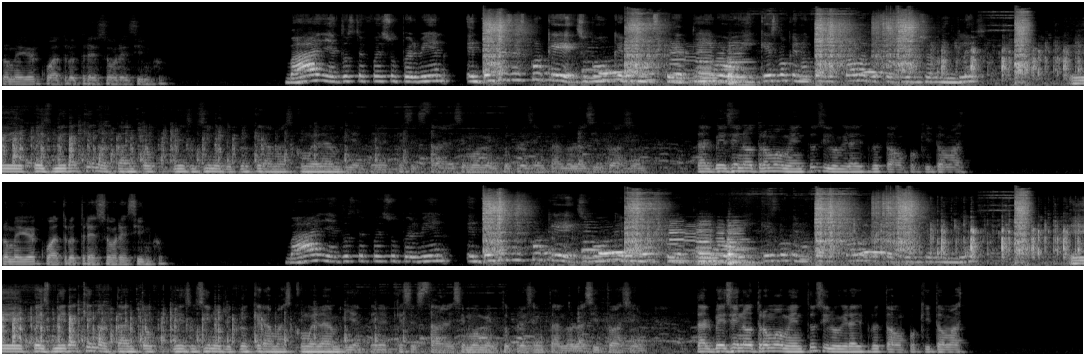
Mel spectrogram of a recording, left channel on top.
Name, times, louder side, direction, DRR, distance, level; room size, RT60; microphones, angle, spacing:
voice 1, 0.0-1.6 10.6-17.3 17.8-20.4, right 3 dB, 55° right, 0.4 m, -27 dB
voice 2, 2.8-9.8, left 4 dB, 40° left, 0.4 m, -25 dB
sound 1, 4.8-5.3 6.2-6.7 7.7-7.8 8.1-9.2 9.9-10.3, right 1 dB, 10° right, 0.6 m, -20 dB
sound 2, 5.3-18.0, right 4 dB, 85° right, 0.7 m, -28 dB
3.4 x 2.9 x 2.7 m
head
